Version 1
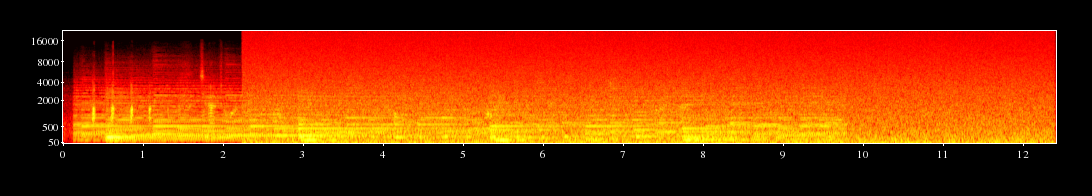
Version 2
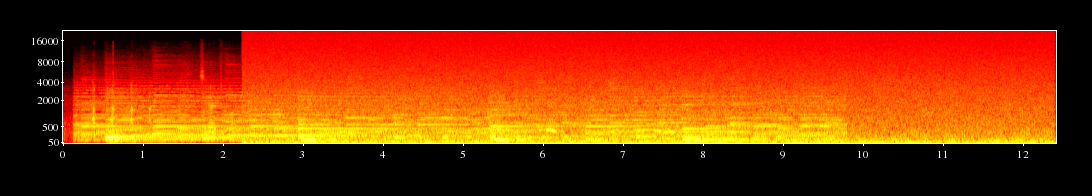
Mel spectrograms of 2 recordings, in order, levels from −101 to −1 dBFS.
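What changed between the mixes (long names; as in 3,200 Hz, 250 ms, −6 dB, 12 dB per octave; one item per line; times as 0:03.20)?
speech: remove high-pass with resonance 1,100 Hz, resonance Q 2.6
first sound: send on
master: add low-shelf EQ 76 Hz +9.5 dB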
